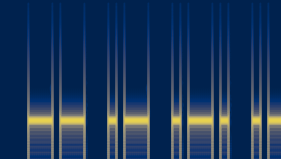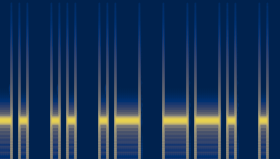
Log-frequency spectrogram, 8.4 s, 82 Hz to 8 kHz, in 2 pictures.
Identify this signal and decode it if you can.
Morse code, heard as a keyed tone, about 10 wpm, 250 Hz. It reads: MARRIAGE
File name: morse / morse-training-10WPM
